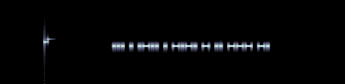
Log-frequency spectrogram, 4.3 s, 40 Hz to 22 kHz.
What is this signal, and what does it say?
Morse code, heard as a keyed tone, about 46 wpm, 700 Hz. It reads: SELECTION
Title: Sentences from Top 1400 Words - New Word Drill - 45wpm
